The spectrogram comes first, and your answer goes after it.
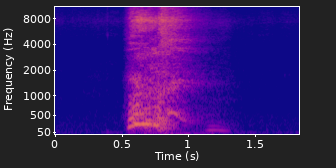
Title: Guess who's back! Loud male sneezes, Info about me in description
